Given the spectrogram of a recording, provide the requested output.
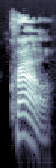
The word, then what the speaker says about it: Crowelle: Crowell, like towel.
